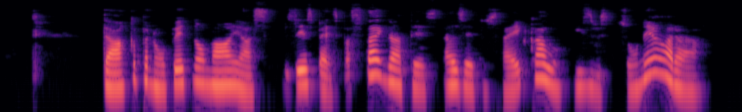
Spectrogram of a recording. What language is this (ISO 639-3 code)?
lav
